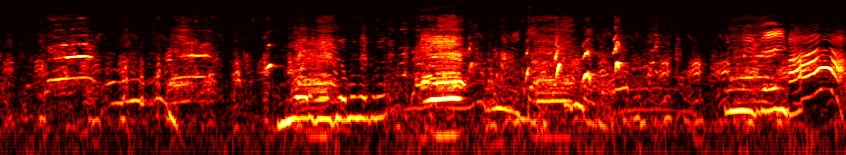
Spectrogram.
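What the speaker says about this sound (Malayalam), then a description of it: "സ്വയം പര്യാപ്തനായിട്ട് സ്വന്തമായി ഭക്ഷണം ചെയ്ത് നടക്കുന്ന കോഴിയല്ലല്ല മണിത്താറാവ്" Manitharavu ducks give loud, close, nasal honks and quacks in irregular bursts, several birds calling over one another with short gaps between calls.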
